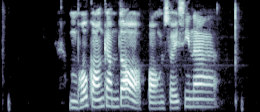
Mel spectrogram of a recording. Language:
Cantonese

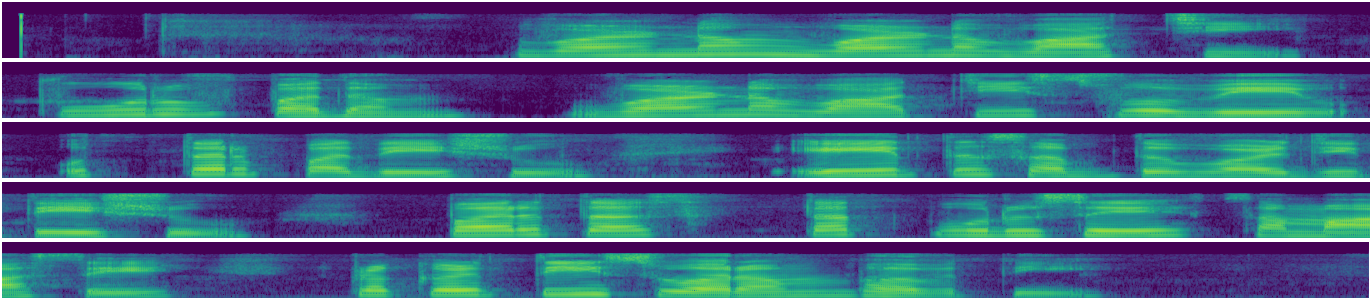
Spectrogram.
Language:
Sanskrit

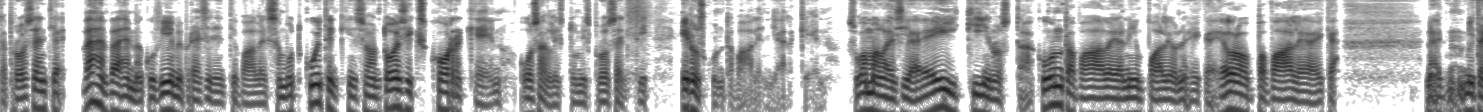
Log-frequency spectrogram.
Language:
Finnish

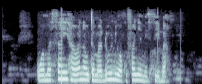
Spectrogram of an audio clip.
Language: Swahili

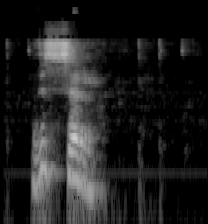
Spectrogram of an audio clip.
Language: Kabyle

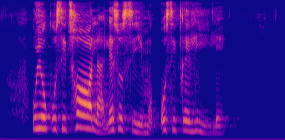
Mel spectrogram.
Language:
Zulu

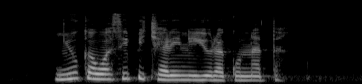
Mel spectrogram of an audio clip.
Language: Imbabura Highland Quichua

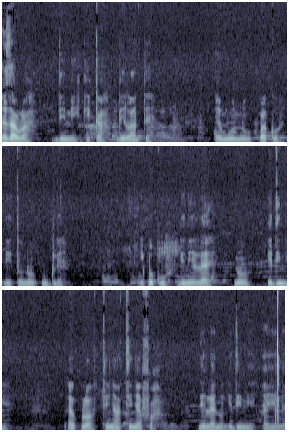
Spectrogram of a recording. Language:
Ikposo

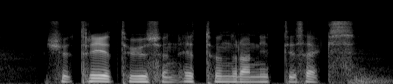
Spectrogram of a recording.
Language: Swedish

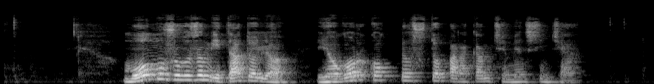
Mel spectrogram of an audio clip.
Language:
Mari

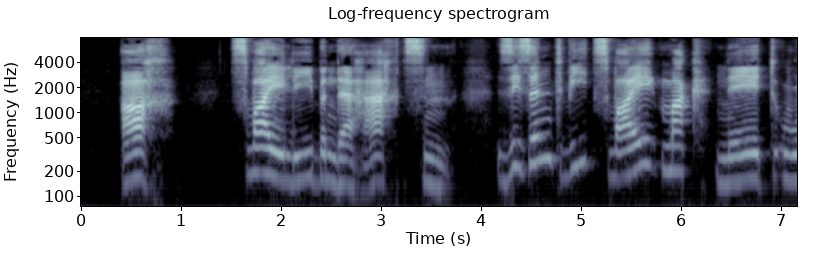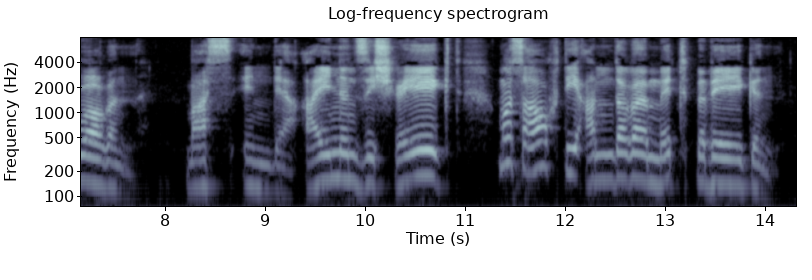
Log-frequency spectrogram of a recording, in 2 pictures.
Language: German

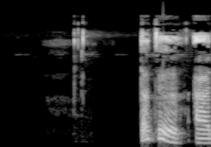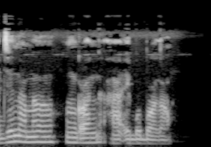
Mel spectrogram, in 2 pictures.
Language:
Bulu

